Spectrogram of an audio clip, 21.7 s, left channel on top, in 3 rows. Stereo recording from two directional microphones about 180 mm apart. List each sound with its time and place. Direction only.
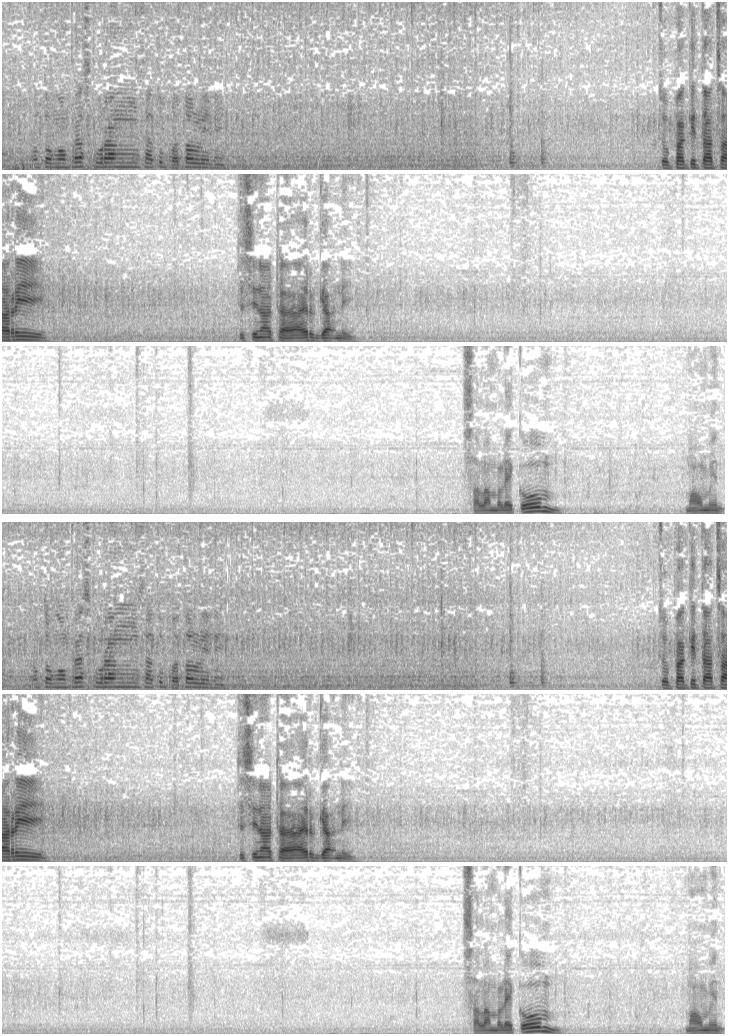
0.0 s a sound: 10° left (ahead or behind)
0.7 s speech: 10° right (ahead or behind)
1.1 s speech: centre (ahead or behind)
6.6 s speech: 5° left (ahead or behind)
7.7 s a sound: 35° left (ahead or behind)
9.6 s speech: centre (ahead or behind)
19.1 s speech: centre (ahead or behind)
21.4 s speech: 5° left (ahead or behind)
